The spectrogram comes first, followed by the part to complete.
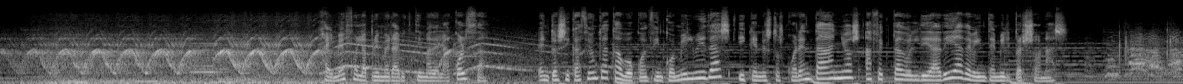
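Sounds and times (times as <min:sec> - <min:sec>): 
ambulance siren wailing: 0:00.0 - 0:06.6
low rumble of road traffic: 0:00.0 - 0:07.2
speech: 0:03.2 - 0:10.8.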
